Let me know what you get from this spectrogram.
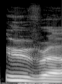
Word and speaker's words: oeuvre: It's spelled O-E-U-V-R-E, and as you could guess, is another French word. Like most French words, its spelling doesn't match its pronunciation to our Anglo-Saxon eyes and ears, so that's one way the word is cool, oeuvre.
